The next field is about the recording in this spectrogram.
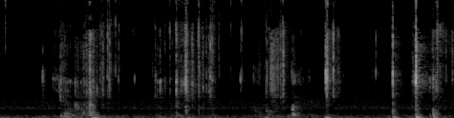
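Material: Soap.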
